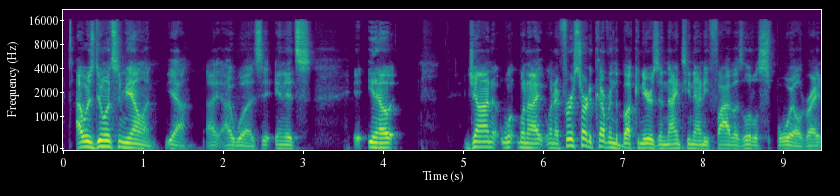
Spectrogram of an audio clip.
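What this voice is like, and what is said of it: Slightly hoarse voice. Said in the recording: “If you heard my my voice, I'm a little hoarse ... Were you yelling a little bit?”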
